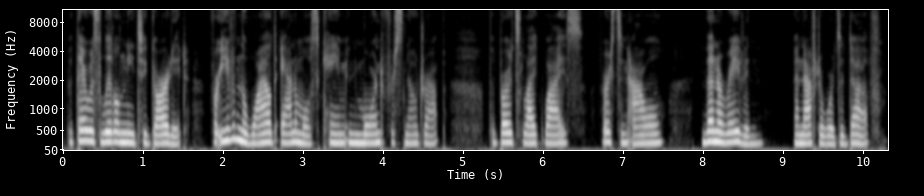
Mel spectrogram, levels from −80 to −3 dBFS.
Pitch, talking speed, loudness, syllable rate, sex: 210 Hz, 180 wpm, -18 LUFS, 5.3 syllables/s, female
